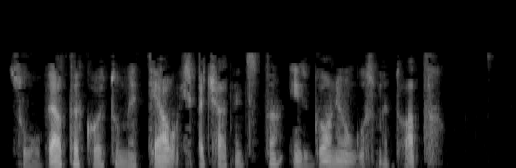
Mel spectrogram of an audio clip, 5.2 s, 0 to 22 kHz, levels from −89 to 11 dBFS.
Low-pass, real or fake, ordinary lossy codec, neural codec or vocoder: 7.2 kHz; real; MP3, 24 kbps; none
